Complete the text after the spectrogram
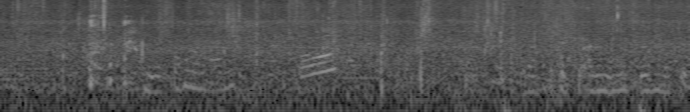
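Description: Several adults and children talk nearby outdoors.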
